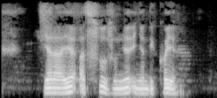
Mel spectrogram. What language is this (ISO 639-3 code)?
kin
